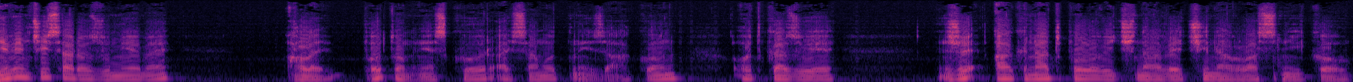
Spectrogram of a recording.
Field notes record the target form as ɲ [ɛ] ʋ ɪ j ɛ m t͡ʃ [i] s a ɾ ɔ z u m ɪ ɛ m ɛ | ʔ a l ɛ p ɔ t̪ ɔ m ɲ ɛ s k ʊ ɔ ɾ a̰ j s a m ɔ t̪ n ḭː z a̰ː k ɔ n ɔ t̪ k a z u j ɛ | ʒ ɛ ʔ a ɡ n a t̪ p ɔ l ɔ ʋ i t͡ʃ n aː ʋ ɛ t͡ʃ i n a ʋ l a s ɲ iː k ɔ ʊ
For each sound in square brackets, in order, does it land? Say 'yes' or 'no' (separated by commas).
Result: yes, yes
